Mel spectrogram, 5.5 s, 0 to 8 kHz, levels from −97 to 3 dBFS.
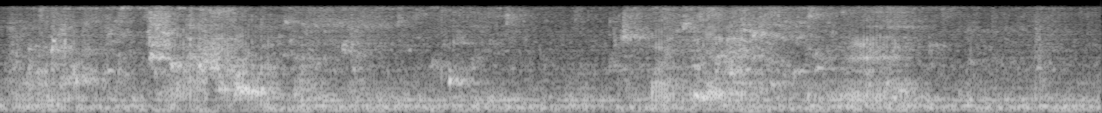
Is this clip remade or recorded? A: remade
